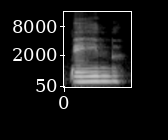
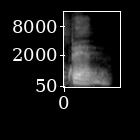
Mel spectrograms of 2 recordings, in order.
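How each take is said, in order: First: The vowel is long, like 'bean'. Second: The vowel is short, like 'bin'.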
